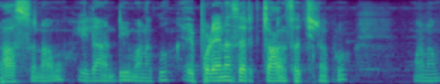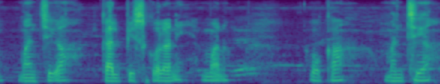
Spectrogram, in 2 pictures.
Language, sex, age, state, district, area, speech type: Telugu, male, 18-30, Telangana, Mahbubnagar, urban, spontaneous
